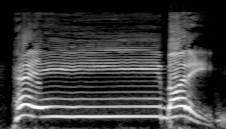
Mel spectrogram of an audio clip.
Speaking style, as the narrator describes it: shouted Clint in a way that Buddy had never heard him shout before

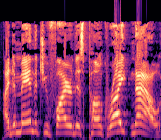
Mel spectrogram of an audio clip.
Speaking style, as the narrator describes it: screamed the customer, red with rage

